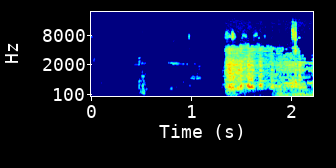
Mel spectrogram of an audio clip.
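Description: A Honda Amaze car engine starts on a single turn of the starter, a short crank and catch that settles into a steady idle after a few quiet clicks.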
